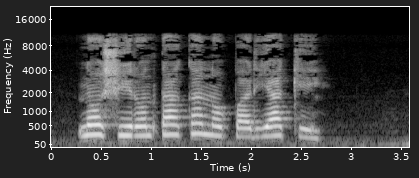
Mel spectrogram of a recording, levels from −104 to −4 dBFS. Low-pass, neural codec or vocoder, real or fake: 10.8 kHz; none; real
